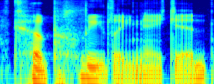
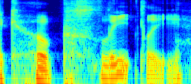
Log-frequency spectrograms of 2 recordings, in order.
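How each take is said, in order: First: "completely naked" dropped to a soft slow near-whisper; softer, slower second take; hushed aside. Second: Said in the usual way. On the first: Retold or imitated. Repeats the word completely.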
